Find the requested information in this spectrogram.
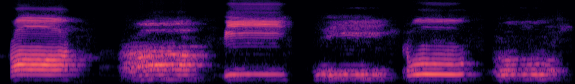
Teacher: ru identiknya dengan bibirnya monyong gitu ya.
